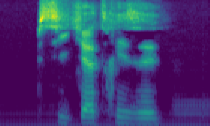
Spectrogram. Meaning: to psychiatrize
- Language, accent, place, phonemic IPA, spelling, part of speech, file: French, France, Lyon, /psi.kja.tʁi.ze/, psychiatriser, verb, LL-Q150 (fra)-psychiatriser.wav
